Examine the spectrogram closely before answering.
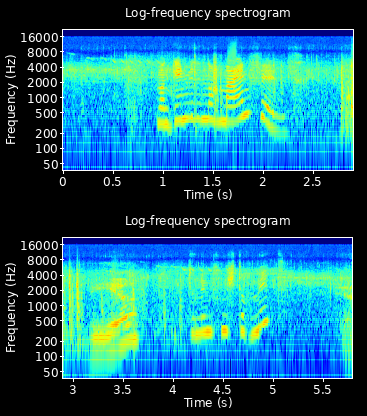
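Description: A child speaks in a high, questioning voice close by.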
